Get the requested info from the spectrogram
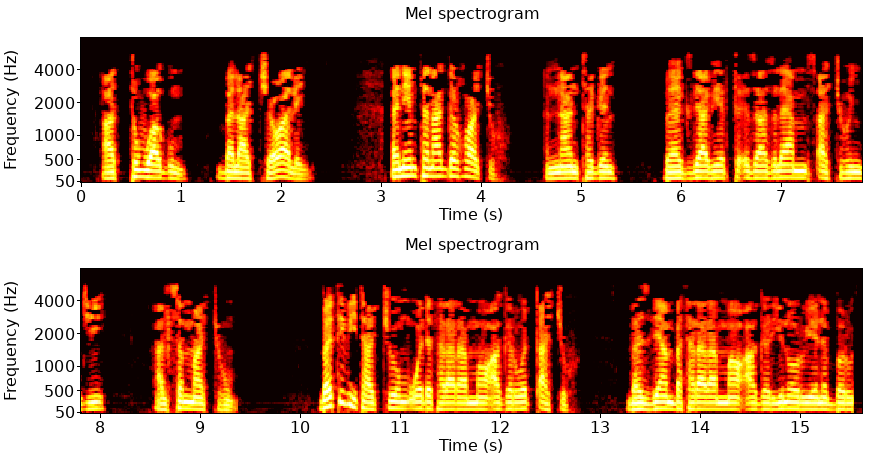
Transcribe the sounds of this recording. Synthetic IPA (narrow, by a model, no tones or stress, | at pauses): ʔat̪ːɨwːaɡum | bəlat͡ʃːɛwaləɲː | ʔɨne̞mt̪ʰənaɡːəɾhʷat͡ʃːɪh | ʔɨnːant̪ʰəɡɨn | bəɨɡzijaβhe̞ɾt̪ʰɨɨzazlajamːəsʼat͡ʃːɪhɨɲd͡ʒi | a̰lsəmːat͡ʃːɪhum | bət̪ʰiβet̪ʰat͡ʃːɪhumwɔd̪ət̪ʰəɾaɾamːawʔa̰ɡəɾwɔt̪ʼːat͡ʃːɪh | bəzːijambət̪ʰəɾaɾamːawʔa̰ɡəɾjɪno̞ɾujɛnəbːəɾu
